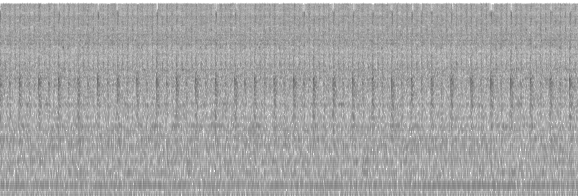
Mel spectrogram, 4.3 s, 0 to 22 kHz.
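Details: VW Polo sedan, cold start at idle: light, regular ticking of about 136 a minute over a steady idle. Cause not pinned down.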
